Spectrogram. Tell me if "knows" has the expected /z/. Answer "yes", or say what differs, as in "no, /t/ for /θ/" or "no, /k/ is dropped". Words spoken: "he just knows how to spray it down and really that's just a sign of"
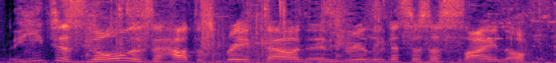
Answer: yes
